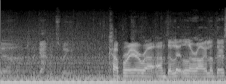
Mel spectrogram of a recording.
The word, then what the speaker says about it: Cabrera: plan is to head to how do you pronounce that Island Cabrera Cabrera so about 50 miles away so after the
